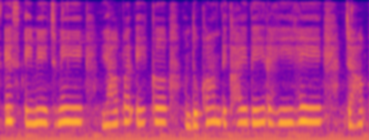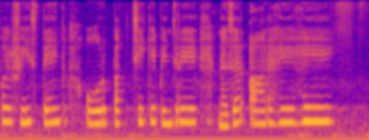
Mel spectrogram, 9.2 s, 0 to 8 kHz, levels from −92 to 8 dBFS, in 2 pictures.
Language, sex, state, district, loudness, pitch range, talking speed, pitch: Hindi, female, Rajasthan, Jaipur, -15 LUFS, 250-280 Hz, 150 wpm, 265 Hz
